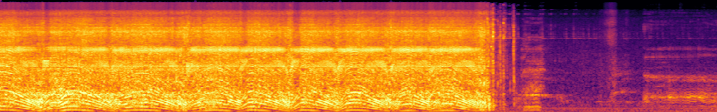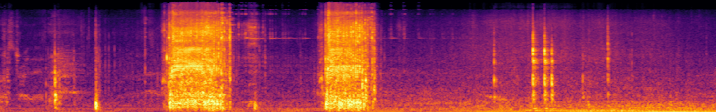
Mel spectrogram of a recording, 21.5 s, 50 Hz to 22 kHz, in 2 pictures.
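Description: A Poulan Pro 42cc PP4218A chainsaw engine runs loud and close with a rising and falling rev for several seconds, then cuts out, leaving quiet handling noises and a few brief loud sputtering restart attempts.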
